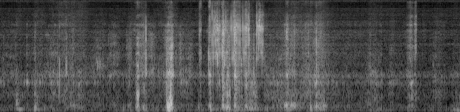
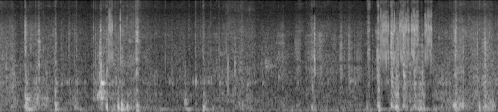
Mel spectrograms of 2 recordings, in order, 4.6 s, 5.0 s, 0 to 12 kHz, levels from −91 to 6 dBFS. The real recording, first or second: second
